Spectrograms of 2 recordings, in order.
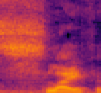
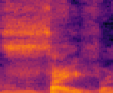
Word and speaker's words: Slifer: If I said it wrong, my mistake, but it's Slifer the Sky Dragon, not Cypher the Sky Dragon.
